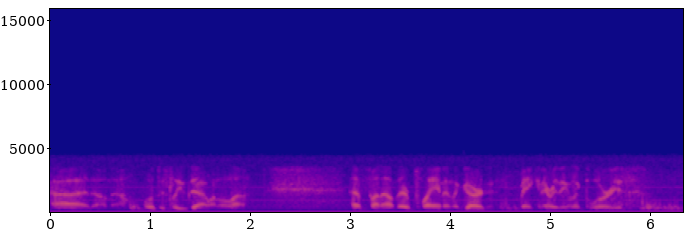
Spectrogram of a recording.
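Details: Adult speaker over two-way radio; ordinary speech.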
